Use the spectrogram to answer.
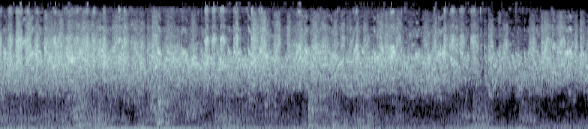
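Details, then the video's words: Budgerigars keep up a steady, crowded chorus of quick high chirps, scratchy warbles and squeaks, about four bursts a second, with a low background hum at times. "Budgies Birds talking sound Birds chirping sounds"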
